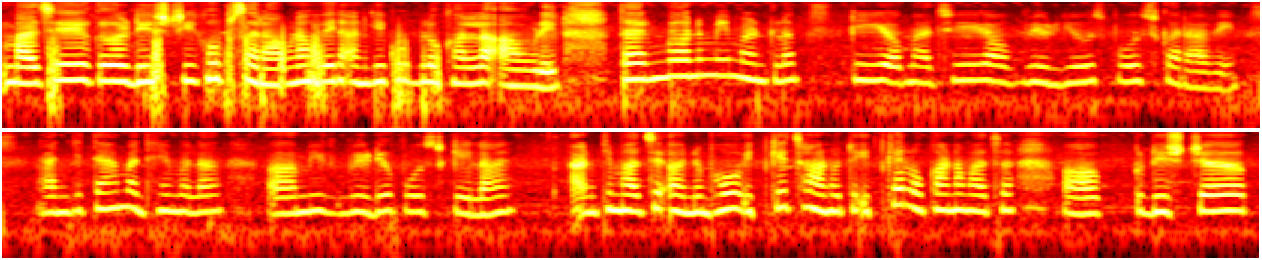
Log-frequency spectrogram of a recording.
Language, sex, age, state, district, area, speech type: Marathi, female, 45-60, Maharashtra, Nagpur, urban, spontaneous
